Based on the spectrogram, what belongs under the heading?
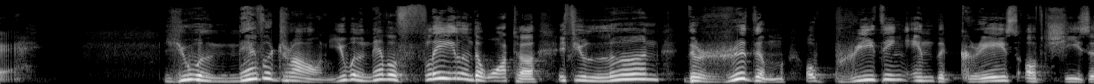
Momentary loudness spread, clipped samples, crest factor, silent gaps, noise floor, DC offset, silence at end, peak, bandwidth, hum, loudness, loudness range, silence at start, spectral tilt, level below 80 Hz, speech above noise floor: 11 LU; under 0.1%; 16 dB; none; -65 dBFS; under 0.1%; 0 s; 0 dBFS; 17 kHz; none; -16 LUFS; 3 LU; 0 s; -6.5 dB/octave; -66 dBFS; 49 dB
